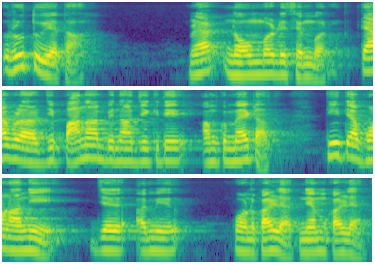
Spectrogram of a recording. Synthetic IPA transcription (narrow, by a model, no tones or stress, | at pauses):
ɾut̪ujɛt̪a̰ | m̤əɭjanəʋəmbəɾɖisembə̰ɾt̪jaʋeɭaɾd͡ʑipanãbinad͡ʑikit̪eamkəmɛɭʈa̰t̪ː | ĩt̪jafoɽ̃ãnid͡ʑeami | foɳkaɽlja̰t̪nemkaɽlja̰t̪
